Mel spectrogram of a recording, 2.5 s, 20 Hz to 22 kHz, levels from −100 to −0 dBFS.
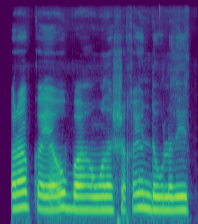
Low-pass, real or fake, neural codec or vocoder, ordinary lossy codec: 19.8 kHz; real; none; none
